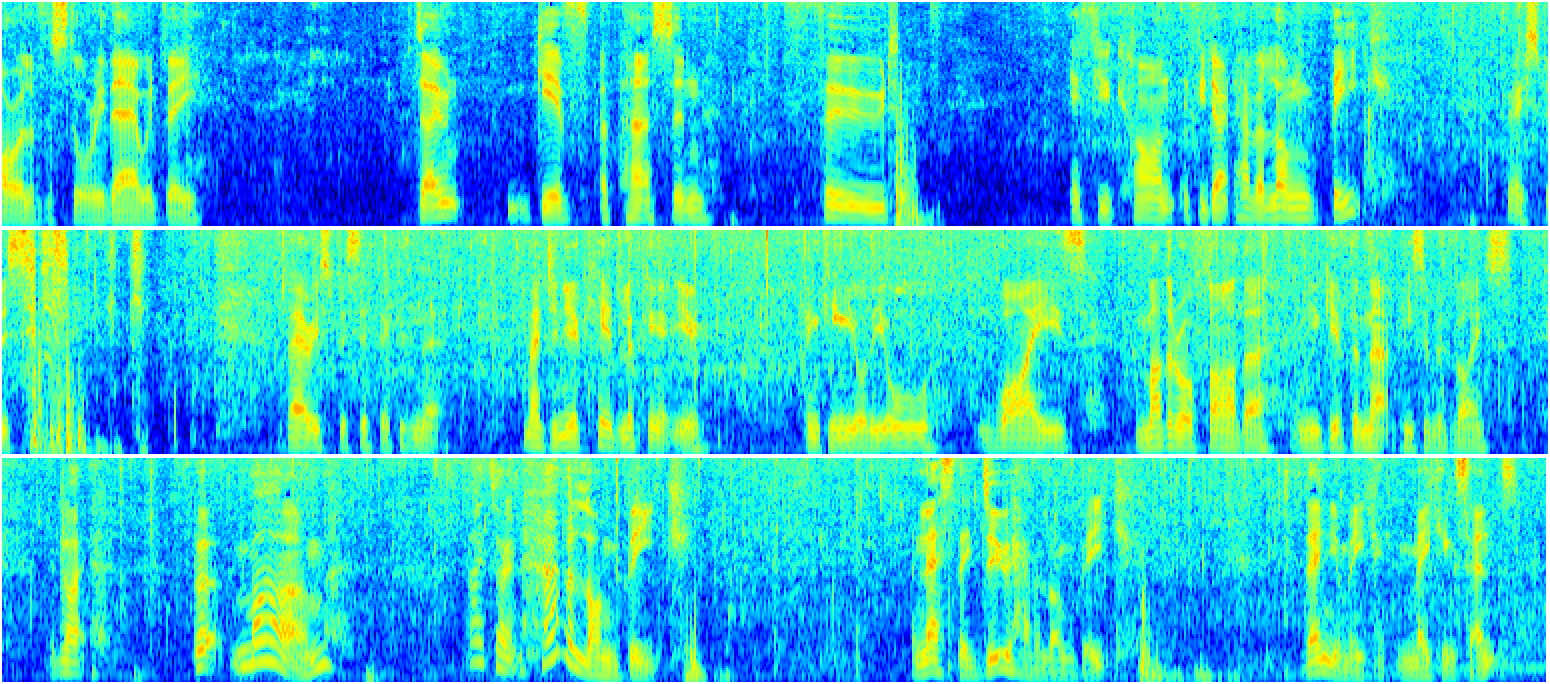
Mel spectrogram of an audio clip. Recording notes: takes you out of the sound booth and on a quick dog walk to try a new "authentic" style of recording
